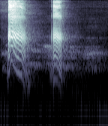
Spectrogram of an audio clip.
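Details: An American bullfrog confronting a dog gives two harsh, high screeching cries, each sliding downward in pitch.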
